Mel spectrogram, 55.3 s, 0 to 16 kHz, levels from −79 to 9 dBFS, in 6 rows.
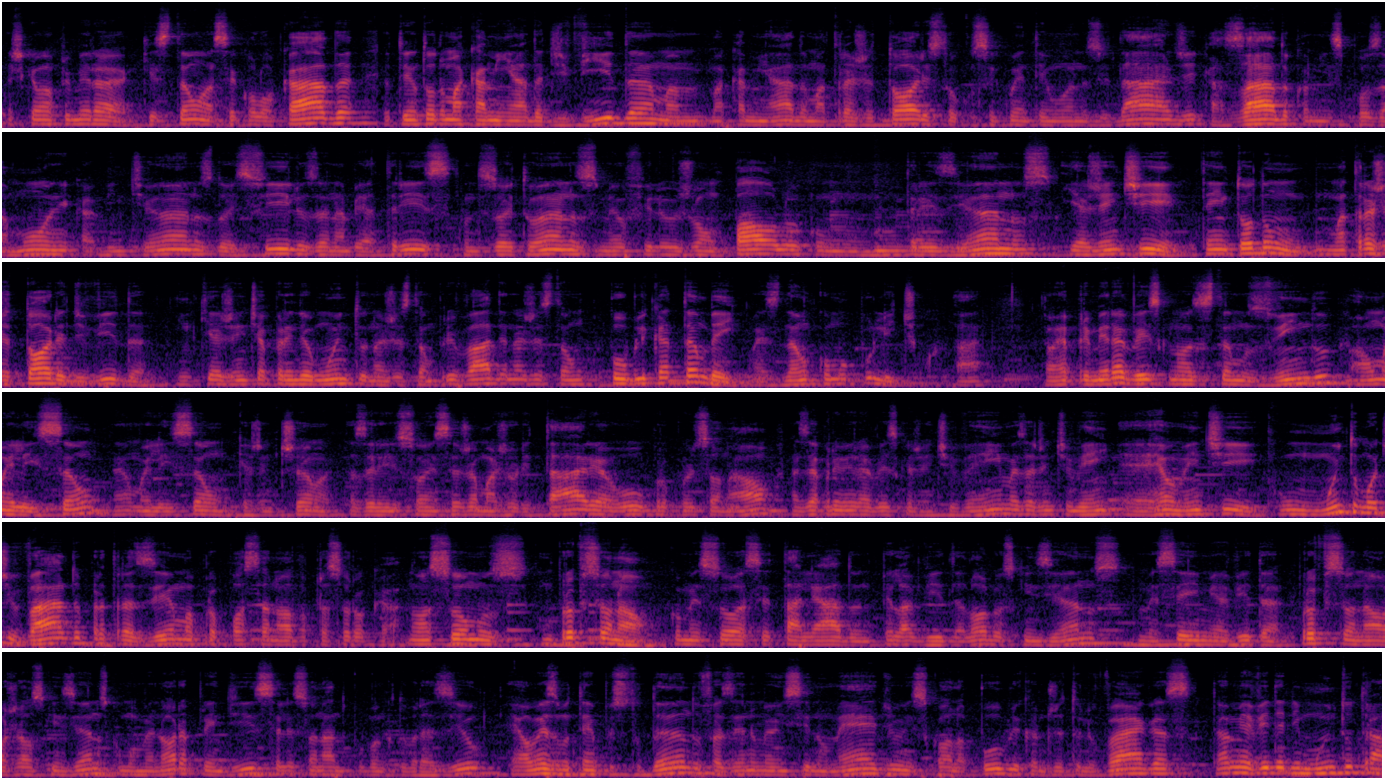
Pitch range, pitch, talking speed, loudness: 110-130 Hz, 115 Hz, 195 wpm, -28 LUFS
